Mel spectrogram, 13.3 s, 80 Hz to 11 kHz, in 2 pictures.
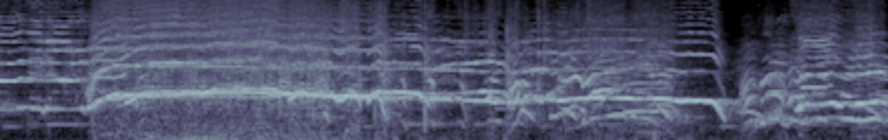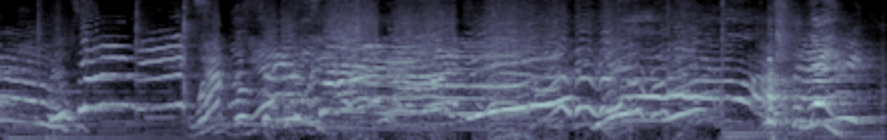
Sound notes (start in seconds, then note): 0.8 all cheering; 11.8 cheering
